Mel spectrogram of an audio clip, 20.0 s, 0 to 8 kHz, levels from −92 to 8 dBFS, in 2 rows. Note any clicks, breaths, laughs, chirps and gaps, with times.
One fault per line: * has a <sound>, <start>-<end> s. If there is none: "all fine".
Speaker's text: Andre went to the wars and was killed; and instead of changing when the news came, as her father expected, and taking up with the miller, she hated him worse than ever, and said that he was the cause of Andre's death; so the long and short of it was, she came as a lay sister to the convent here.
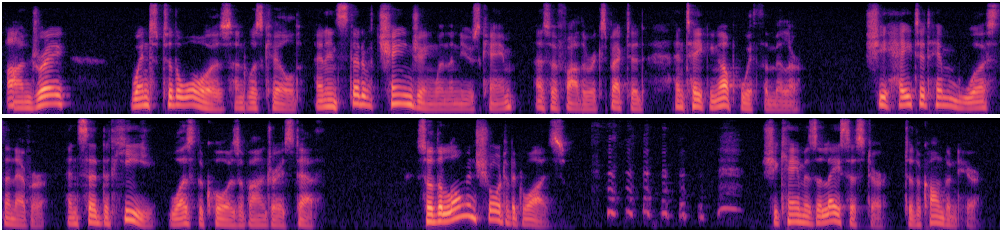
* has a laugh, 15.9-17.4 s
